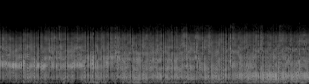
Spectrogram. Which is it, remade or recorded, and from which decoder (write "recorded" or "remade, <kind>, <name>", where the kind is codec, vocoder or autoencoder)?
remade, vocoder, HiFi-GAN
